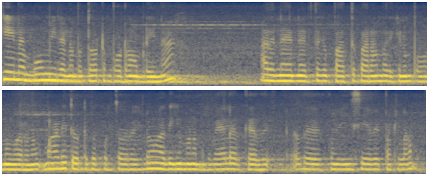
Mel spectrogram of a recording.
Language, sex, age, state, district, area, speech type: Tamil, female, 45-60, Tamil Nadu, Perambalur, urban, spontaneous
